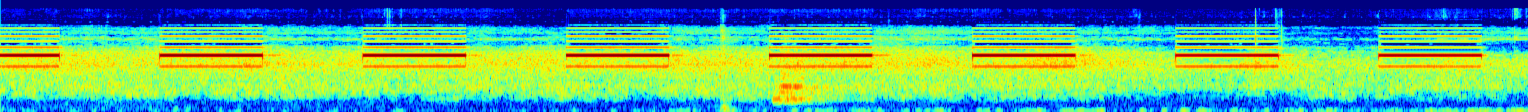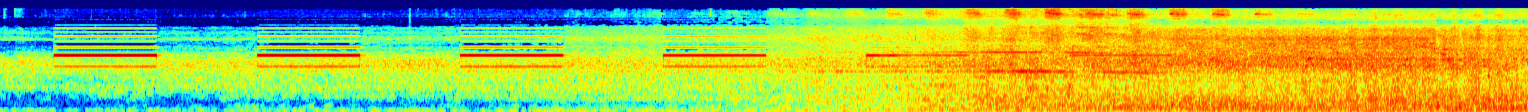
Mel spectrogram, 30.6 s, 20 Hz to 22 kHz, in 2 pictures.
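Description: An electronic warning beep repeats about every two seconds, each beep about a second long at one steady pitch, growing slowly fainter. Over the last quarter a diesel-hauled train, led by a 44 class locomotive, approaches, its rumble and rail noise rising to be loudest at the end.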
